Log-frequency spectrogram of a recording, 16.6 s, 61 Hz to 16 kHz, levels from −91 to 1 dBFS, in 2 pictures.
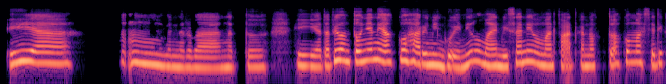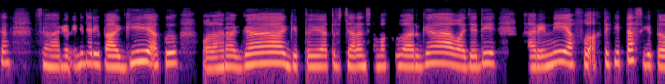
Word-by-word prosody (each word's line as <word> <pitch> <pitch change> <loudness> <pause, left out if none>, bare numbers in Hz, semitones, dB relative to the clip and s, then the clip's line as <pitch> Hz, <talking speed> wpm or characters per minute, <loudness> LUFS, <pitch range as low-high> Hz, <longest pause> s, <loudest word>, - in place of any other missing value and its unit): Iya, 280 +2 +4 1.0
hmm, 260 0 -2 0.3
benar 195 -1 -3
banget 185 +1 -3
tuh. 195 -2 -5 0.5
Iya, 210 -1 0
tapi 205 +8 +1
untungnya 275 +1 +2
nih 305 - +3
aku 270 +2 -5
hari 245 -2 +2
Minggu 210 -3 +2
ini 190 +4 -1
lumayan 215 -6 +1
bisa 225 +6 -4
nih 280 +1 +1
memanfaatkan 210 -1 -2
waktu 210 - -12
aku, 245 +2 -5
Mas. 260 -2 -2
Jadi 220 +2 -2
kan, 260 - -1 0.4
seharian 200 -3 -2
ini 225 +3 -2
dari 235 -1 +2
pagi 200 +2 +3 0.3
aku 235 +2 -2 0.5
olahraga 190 +4 0 0.5
gitu 200 0 -5
ya, - - +1
terus 200 -2 -7
jalan 205 +1 +2
sama 200 0 -4
keluarga. 200 +2 0 0.3
Wah 200 -1 +2
jadi, 195 +5 -1 0.5
hari 195 0 0
ini 225 +4 +1
ya - - +6
full 225 -4 +1
aktivitas 255 +4 +1
gitu. 215 -2 -2
210 Hz, 150 wpm, -23 LUFS, 195-245 Hz, 1.0 s, ya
